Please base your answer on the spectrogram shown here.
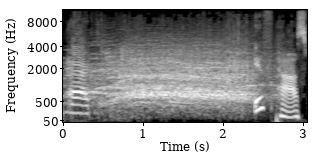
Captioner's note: cheering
